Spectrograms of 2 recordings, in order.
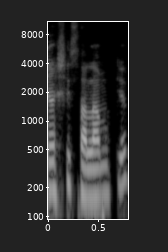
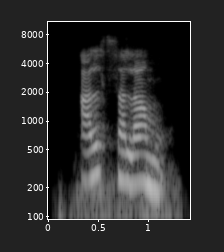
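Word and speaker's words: السلام: যদি নির্দিষ্ট করে নিয়ে আসি সালামকে, তাহলে কি বলবো, উচ্চারণটা কি হবে? আল সালামু। না, আল হয় না, আসসালামু হয়ে যায় তখন। হ্যাঁ, আসসালাম, তখন আর লামটা উচ্চারণ হয় না।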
